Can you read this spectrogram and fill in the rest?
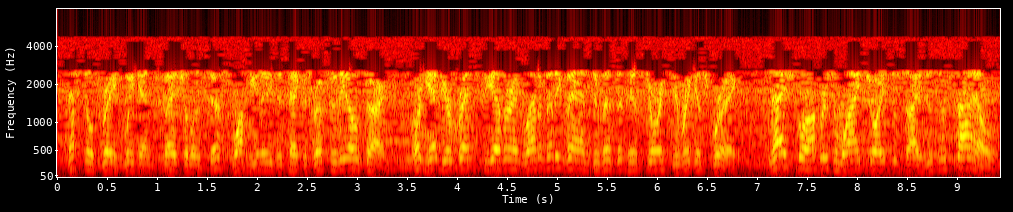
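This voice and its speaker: A man reading a scripted radio commercial in a brisk, upbeat sales delivery. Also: a little high. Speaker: commercial announcer. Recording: tinny radio ad with music bed.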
